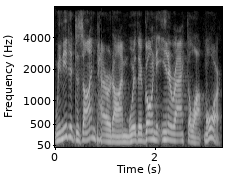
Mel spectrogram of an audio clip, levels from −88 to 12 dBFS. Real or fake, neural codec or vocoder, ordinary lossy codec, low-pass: real; none; AAC, 48 kbps; 7.2 kHz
